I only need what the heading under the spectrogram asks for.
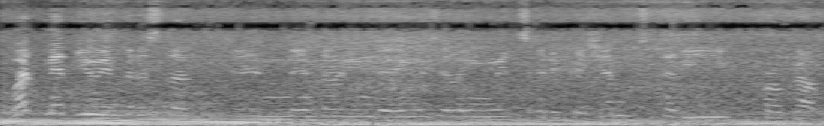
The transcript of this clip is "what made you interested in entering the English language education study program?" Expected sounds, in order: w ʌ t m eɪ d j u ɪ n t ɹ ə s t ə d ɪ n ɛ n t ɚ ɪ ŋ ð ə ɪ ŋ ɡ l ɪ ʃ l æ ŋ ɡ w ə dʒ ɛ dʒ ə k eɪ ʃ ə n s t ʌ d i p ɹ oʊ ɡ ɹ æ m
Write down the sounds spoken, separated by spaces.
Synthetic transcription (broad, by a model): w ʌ t m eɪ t j u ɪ n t ɹ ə s t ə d ɪ n ɛ n t ɚ ɪ ŋ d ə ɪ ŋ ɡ w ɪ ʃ l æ ŋ ɡ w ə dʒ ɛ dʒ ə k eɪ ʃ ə n s t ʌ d i p ɹ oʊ ɡ ɹ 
